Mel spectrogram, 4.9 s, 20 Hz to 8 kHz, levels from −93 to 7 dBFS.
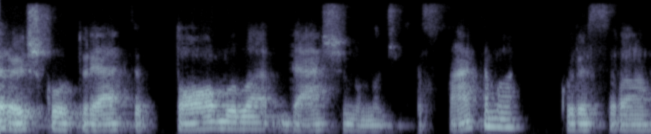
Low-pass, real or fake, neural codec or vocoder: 7.2 kHz; real; none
